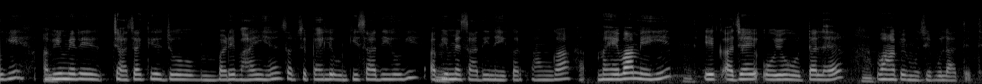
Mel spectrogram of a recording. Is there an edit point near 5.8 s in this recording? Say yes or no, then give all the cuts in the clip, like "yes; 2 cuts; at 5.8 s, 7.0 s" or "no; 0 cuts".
yes; 1 cut; at 5.8 s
